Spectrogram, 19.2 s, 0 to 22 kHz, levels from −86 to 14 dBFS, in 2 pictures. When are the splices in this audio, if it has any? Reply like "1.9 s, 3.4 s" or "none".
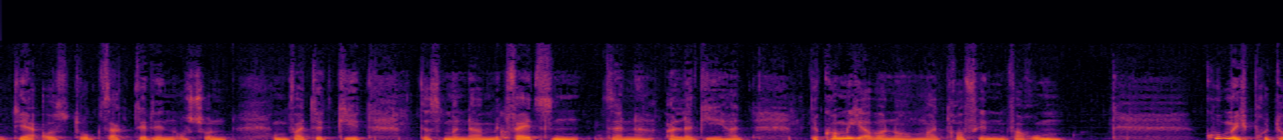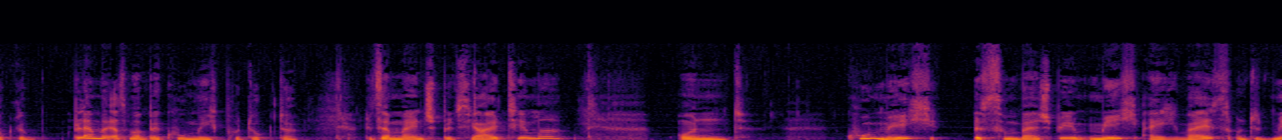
2.0 s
